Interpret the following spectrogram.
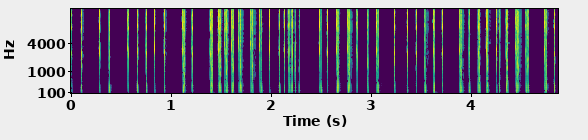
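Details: Little brown bat (Myotis lucifugus) echolocation: regular clicking search pulses broken twice by rapid, zipper-like feeding buzzes as the bat closes in on detected prey.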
